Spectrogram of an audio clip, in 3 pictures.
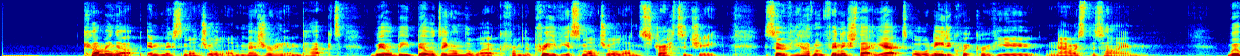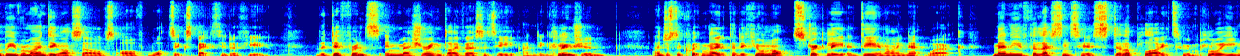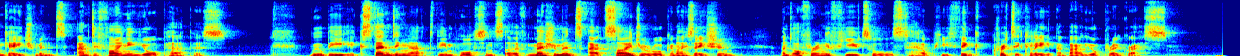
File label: Narration; Measuring Impact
